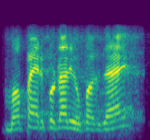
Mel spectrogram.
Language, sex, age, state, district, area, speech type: Goan Konkani, male, 60+, Goa, Bardez, rural, conversation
